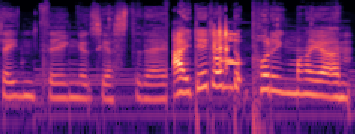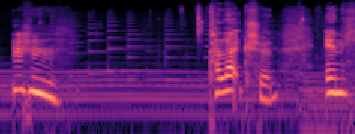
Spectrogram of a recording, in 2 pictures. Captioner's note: clears throat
